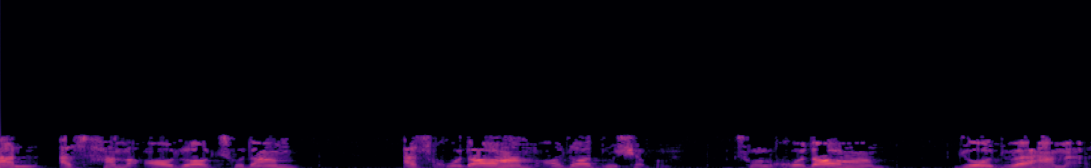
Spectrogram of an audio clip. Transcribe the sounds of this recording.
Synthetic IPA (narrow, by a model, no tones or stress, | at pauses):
ænæzhæmeʔɒːzɒːd̪ʃod̪æm | æzχod̪ɒːhæmɒːzɒːd̪miːʃæ̰væ̰mt͡ʃʰonχod̪ɒːhæm | d͡ʒod̪veɦæ̰mḛs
